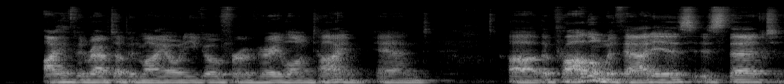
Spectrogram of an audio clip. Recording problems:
off-mic speech; far
room echo; slight; dies away in 0.3 s

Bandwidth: 15.5 kHz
